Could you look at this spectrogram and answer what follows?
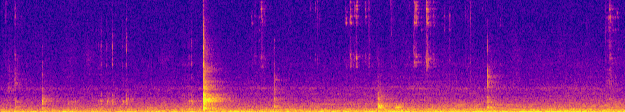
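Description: Scissors cutting off the excess binding strip: a few sharp snips a second or more apart, the loudest about three seconds in.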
